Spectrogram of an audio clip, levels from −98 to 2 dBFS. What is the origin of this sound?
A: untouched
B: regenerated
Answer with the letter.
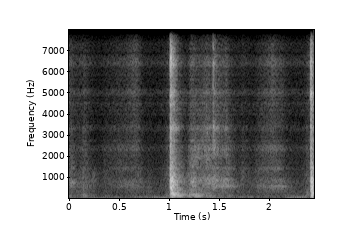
B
